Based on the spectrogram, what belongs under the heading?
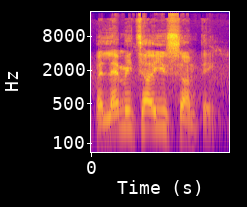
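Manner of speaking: usual speaking voice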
